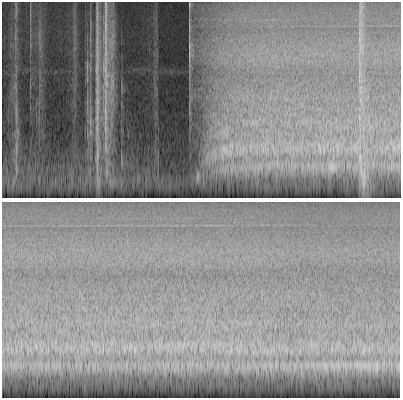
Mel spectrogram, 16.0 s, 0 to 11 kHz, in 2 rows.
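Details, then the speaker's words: Newly installed replacement electric radiator fans on a 1968 Mustang's aluminum radiator, switched on: smooth steady air rush with faint even hum, virtually no vibration, replacing original fans that caused a bad sound/vibration while driving; normal operation. "sounds that's nice that's nice virtually no vibration I can hear the wind blowing through them and if that's all I end up with that's perfect"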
